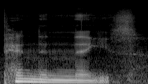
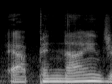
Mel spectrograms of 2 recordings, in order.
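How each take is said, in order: First: "Apennines" drawn out as uh-PEN-uh-neez; Apennines ending in "neez". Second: "Apennines" as APP-uh-nines; Apennines ending in "nines". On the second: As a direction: end "Apennines" on a long-I "nines". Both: Shown as a demonstration. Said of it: "Is it Apennines or".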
